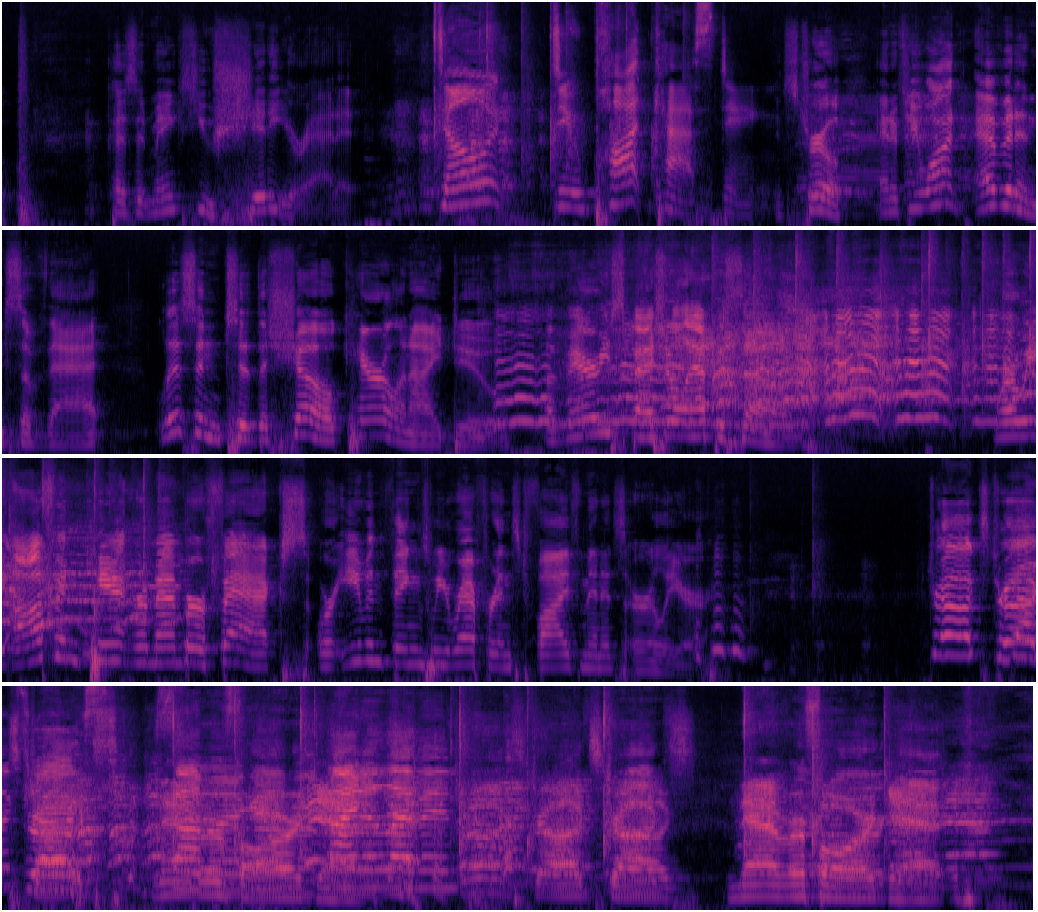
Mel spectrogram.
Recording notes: A live show that was recorded back in the halcyon days of 2017! Engage in some odd and surprising audience participation.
